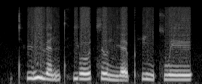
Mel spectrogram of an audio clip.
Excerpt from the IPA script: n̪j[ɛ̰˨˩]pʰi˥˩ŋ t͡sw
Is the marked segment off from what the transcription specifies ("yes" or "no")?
no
